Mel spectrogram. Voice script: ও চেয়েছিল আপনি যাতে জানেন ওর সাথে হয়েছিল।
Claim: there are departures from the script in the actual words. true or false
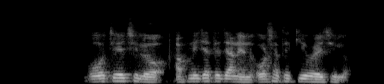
true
